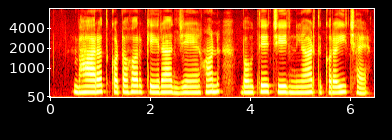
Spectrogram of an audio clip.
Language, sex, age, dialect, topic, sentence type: Maithili, female, 18-24, Bajjika, agriculture, statement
